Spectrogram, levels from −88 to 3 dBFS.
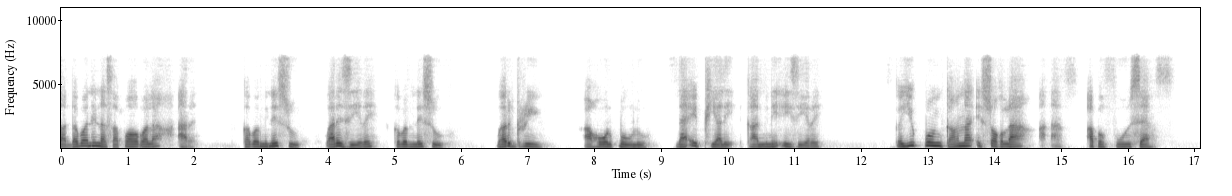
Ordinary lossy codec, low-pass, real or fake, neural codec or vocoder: MP3, 48 kbps; 7.2 kHz; fake; codec, 16 kHz, about 1 kbps, DyCAST, with the encoder's durations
